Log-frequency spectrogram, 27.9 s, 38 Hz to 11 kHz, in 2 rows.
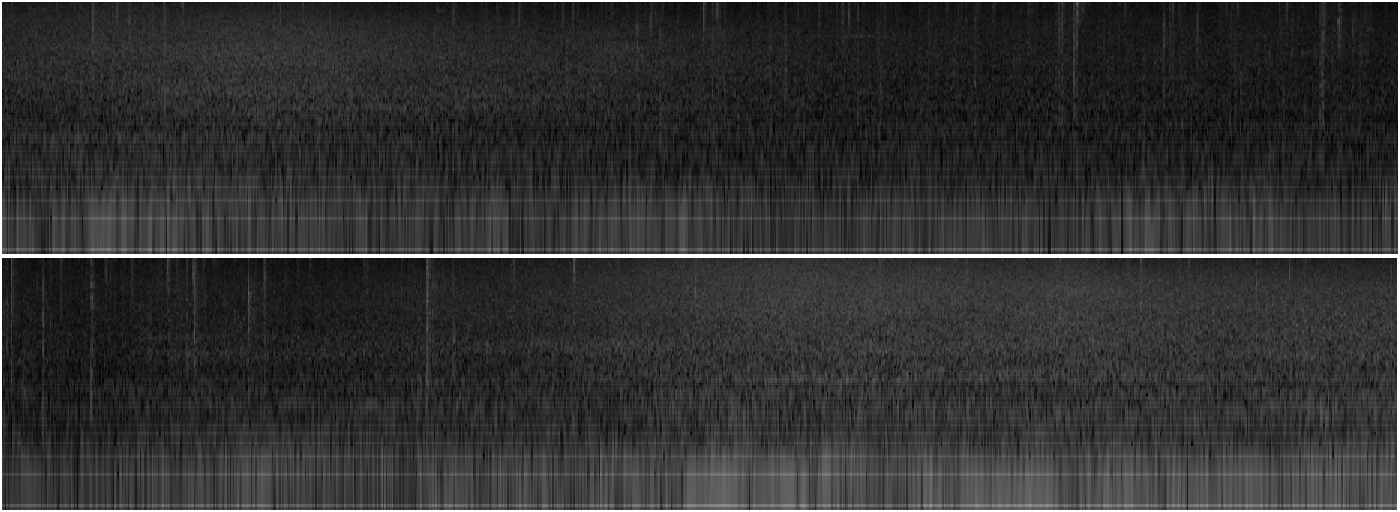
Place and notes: Avenue Jean Jaurès, Paris, France - Confinement après la pluie, sur le balcon
Line Audio CM4 ORTF recording
On balcony 5th floor after rain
